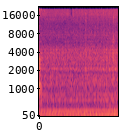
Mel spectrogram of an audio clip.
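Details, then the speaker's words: 1980s Case 480E backhoe, parked since the summer before last with vines growing on it, started on its old battery. Steady, smooth diesel idle with even firing and no misses or knocks, running like it never sat. "Didn't fire it up like it was fired up like it never even sat here. That's insane."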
